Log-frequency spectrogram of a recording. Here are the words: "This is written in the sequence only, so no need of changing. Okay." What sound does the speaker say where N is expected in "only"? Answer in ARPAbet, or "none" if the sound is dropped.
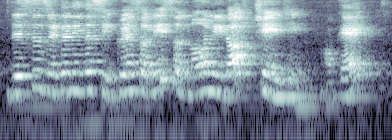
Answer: none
